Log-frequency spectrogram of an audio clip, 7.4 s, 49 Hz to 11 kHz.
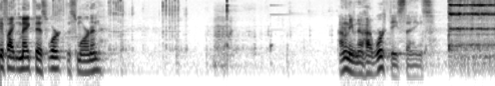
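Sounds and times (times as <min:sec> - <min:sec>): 
speech: 0:00.0 - 0:01.7, 0:05.1 - 0:06.6
antique mechanical alarm clock being wound with ratcheting clicks: 0:06.7 - 0:07.4.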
